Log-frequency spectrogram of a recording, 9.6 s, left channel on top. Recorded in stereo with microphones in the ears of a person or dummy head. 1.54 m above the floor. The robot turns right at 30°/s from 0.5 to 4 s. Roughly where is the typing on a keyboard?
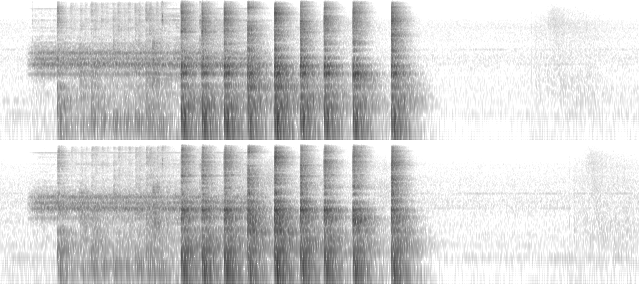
Left.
